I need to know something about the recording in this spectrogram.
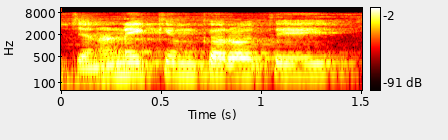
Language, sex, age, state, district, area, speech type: Sanskrit, male, 60+, Telangana, Nalgonda, urban, spontaneous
